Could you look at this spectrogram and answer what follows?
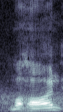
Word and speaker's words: Mahan: say his name yes his name is kevin mahan m-a-h-a-n he's a white male 43 years of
